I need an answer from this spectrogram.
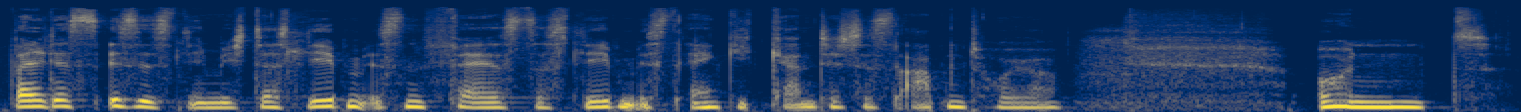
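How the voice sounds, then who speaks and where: A business mindset coach hosting a podcast speaks directly to the listener in a motivational monologue, exhorting and stressing key words. Her voice is husky, creaky and dark, medium in pitch, with a flat delivery at a moderate pace.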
